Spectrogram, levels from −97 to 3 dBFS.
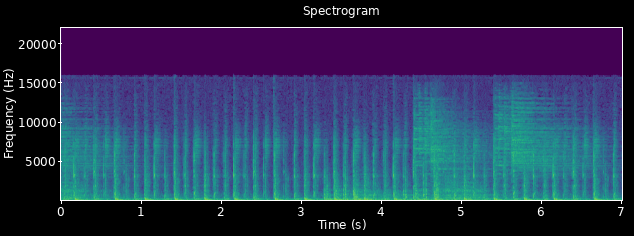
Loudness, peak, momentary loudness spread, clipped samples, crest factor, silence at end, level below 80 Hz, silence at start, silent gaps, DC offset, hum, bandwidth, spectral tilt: -25 LUFS; -8 dBFS; 4 LU; under 0.1%; 18 dB; 0 s; -36 dBFS; 0 s; none; under 0.1%; none; 16 kHz; -4 dB/octave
